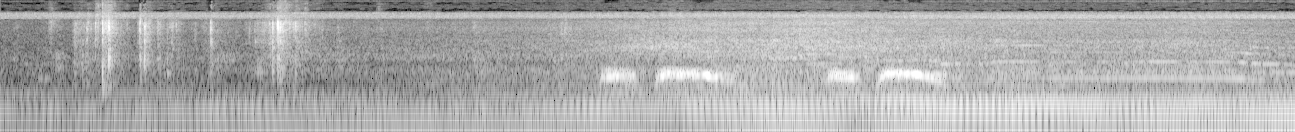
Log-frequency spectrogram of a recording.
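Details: Spotted dove giving soft, low cooing notes, a short run of rounded hoots near the middle and end, over steady background hum with a few sharp clicks at the start.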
